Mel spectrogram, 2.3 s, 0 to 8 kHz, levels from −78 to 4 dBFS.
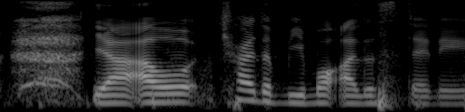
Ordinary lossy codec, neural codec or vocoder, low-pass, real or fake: none; none; none; real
